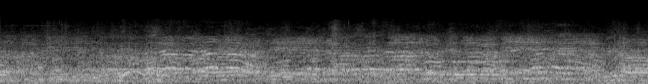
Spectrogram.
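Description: A large crowd of men chants loudly together outdoors.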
